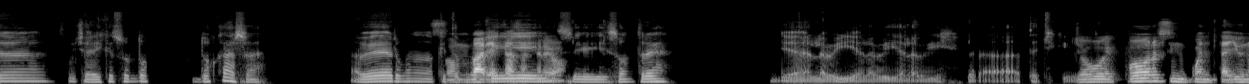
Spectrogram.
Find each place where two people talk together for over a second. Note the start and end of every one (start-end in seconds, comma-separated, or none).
4.4-5.7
